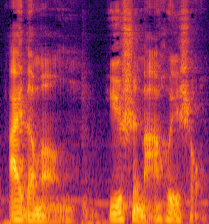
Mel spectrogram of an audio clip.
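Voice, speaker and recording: A man narrating a novel in a calm, measured storytelling way. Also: sits low, slight background noise. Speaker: audiobook narrator. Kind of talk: scripted narration. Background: faint music.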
